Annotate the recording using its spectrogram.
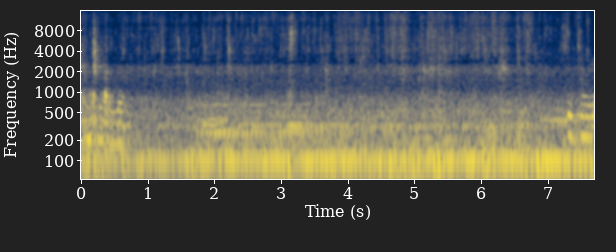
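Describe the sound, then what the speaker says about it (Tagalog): Tap water runs steadily as hands are washed at a sink in a nature-side cafe in Bali, a continuous close splashing with faint drips and murmuring in the background. "Guys, let's wash our hands."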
